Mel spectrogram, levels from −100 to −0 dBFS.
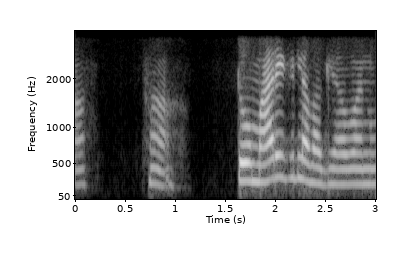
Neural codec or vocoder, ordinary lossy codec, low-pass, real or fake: none; none; 3.6 kHz; real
